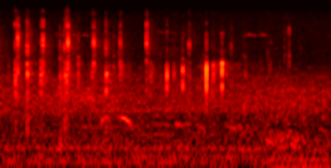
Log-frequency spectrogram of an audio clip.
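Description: Quiet outdoor ambience of faint distant voices, with a scattering of short, sharp ticks at irregular intervals.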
